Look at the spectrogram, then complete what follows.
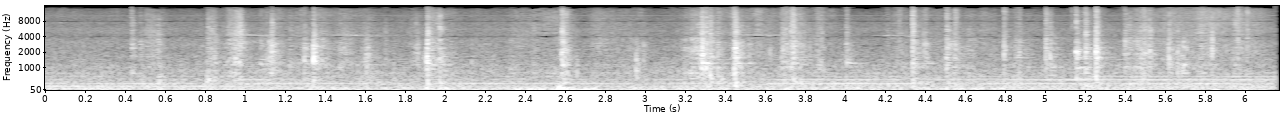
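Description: Aluminium foil crinkling and rustling in the hands as ceramic-fibre fabric is wrapped around a metal vent pipe: a run of irregular sharp crackles. A faint steady low hum sits underneath.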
